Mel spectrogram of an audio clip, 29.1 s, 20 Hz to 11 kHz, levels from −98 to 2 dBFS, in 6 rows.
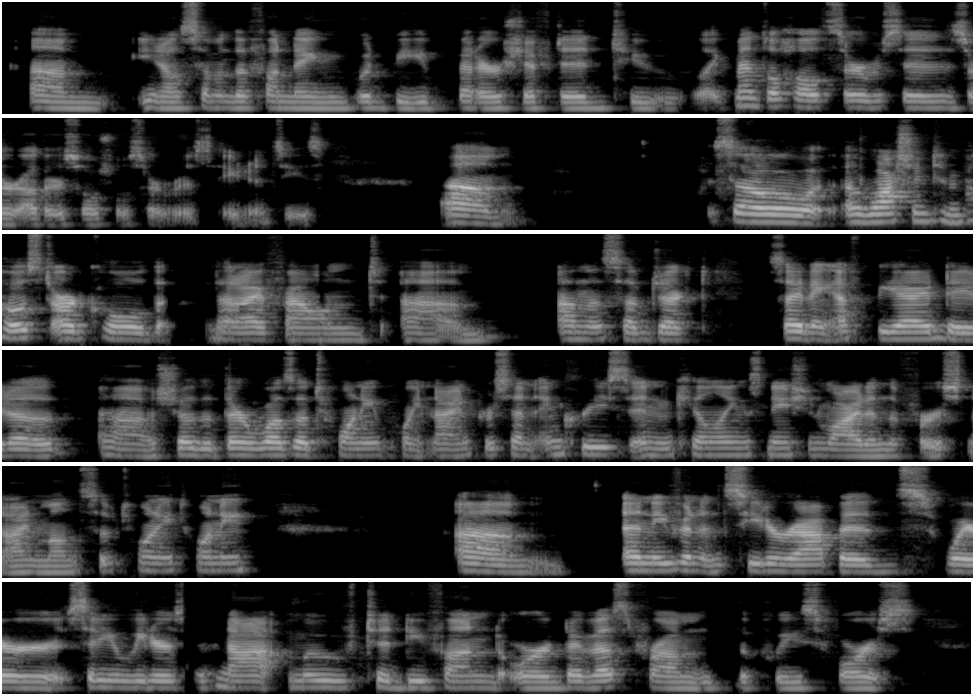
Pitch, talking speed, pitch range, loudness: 160 Hz, 155 wpm, 150-175 Hz, -36 LUFS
